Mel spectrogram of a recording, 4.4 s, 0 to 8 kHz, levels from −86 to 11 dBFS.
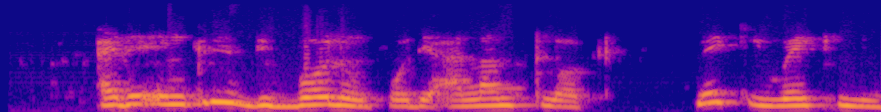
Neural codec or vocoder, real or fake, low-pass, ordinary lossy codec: none; real; 7.2 kHz; none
